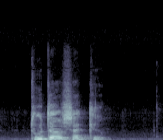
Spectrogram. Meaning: everyone, everybody
- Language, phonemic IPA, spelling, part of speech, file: French, /tu.t‿œ̃ ʃa.kœ̃/, tout un chacun, pronoun, Fr-tout un chacun.oga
